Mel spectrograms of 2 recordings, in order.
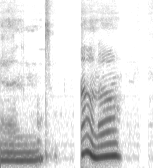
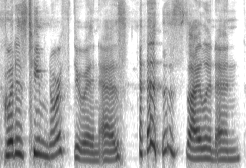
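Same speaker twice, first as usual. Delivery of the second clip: laughing; 5 semitones higher, 7 dB louder than usual. Real, not acted. GM laughs while asking.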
